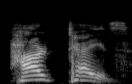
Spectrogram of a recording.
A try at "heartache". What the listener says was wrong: হার্ট এইক এইচ না হার্ট এইক হার্ট এইক বলেন ব্যথা হেড এইক এটা হলো হার্ট এইক হ্যাঁ ব্যথা হার্ট এইক হেড এইক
